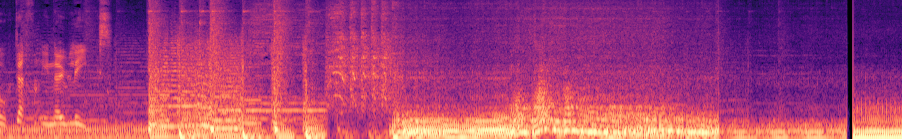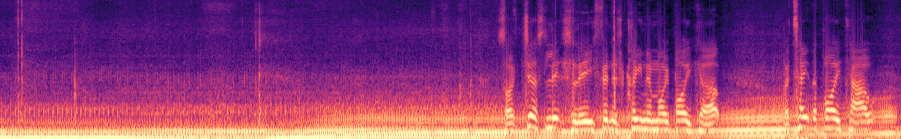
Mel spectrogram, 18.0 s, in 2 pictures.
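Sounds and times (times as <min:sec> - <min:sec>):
motorcycle engine revving: 0:03.1 - 0:18.0
motorcycle engine running steadily: 0:03.8 - 0:18.0.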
